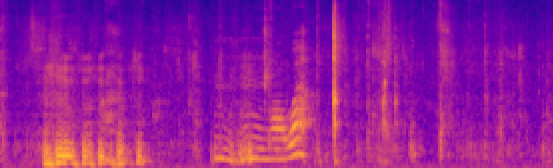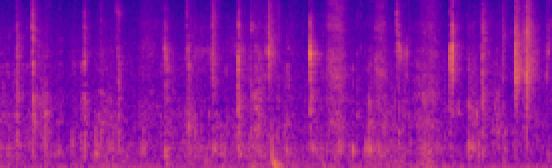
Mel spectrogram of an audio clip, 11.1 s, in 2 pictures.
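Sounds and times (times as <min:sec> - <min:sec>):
chewing clicks and smacks: 0:03.2 - 0:11.0.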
